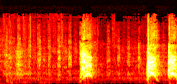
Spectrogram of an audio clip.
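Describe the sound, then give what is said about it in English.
A search and rescue dog barks three sharp, loud times, the last two coming in quick succession, with quieter panting and snuffling between the barks, at a U.S. search and rescue training facility with simulated collapsed freeways, leaning buildings, rubble piles and wrecked cars. “It's the only facility of its kind in the U.S., built specifically for dogs to learn search and rescue.”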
